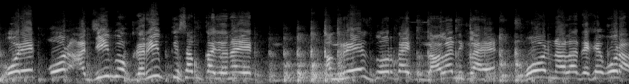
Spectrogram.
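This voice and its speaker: The speaker shouts in a raised, projected voice at very even loudness. Noticeable background noise is present. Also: man, extremely high pitch for a man, ordinary pitch variation, moderate pace. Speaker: YouTube reporter. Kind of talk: on-site field report. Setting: outdoors at construction site. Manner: loud, shouting over noise.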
